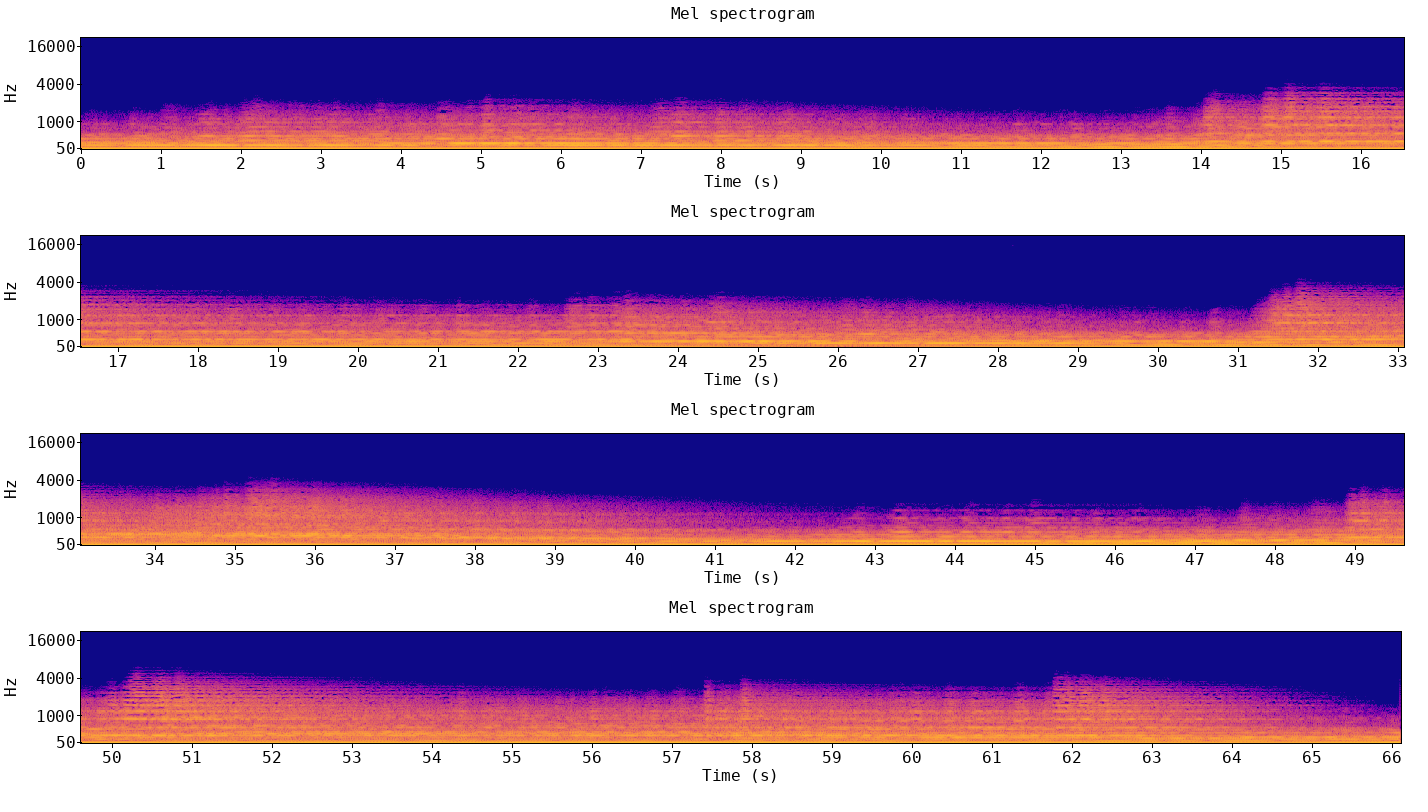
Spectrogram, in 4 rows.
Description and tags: Ominous and Deep Ambience
I was just going through my sounds, when I decided "Hey... I'm gonna release this." So here you all go! I'm really proud of how this turned out. This, as you can tell, is a deep eerie ambience loop. It can be used for anything you want. I like to leave things up to the imagination of the audience.
HOW IT WAS MADE:
Software used:
-FL Studio 20
-Harmor
-Harmless
-Fruity Parametric EQ 2
-ValhallaRoom
So basically what I did was get a low pitch sawtooth waveform, put it through some effects like harmonization, a low pass filter with high resonance, a phaser, and a load of distortion. The main synth is made with Harmor. (Yes, this is all one synth. It just has a lot of dynamics.) I then processed it with some EQing. What made this sound what it is would be the reverb. I put 2 layers of ValhallaRoom on the synth. One has a very short decay time, and gives it texture. The other gives it the atmosphere. To add some more depth, for the final touch, I layered a sub-bass underneath it.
